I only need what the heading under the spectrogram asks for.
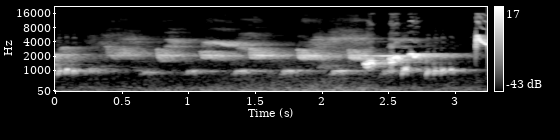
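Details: Caged white-rumped shama, a second-season contest bird raised from a nestling. A series of short, even whistled notes repeats steadily, then ends in a louder twisting phrase and a sharp note.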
